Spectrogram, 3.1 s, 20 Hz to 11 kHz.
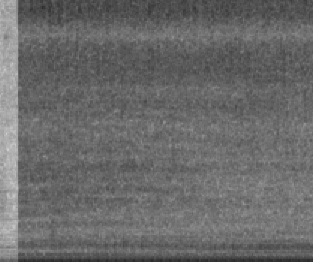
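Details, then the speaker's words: Custom 1971 Plymouth Cuda (E-body) V8 just started after a 3-second electric fuel pump prime. Steady, deep, even rumble with no ticks or rattles through the welded exhaust for 3-inch collector headers; healthy idle. "We weld it up, put it on, we're done. And that's why it sounds great, doesn't rattle."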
